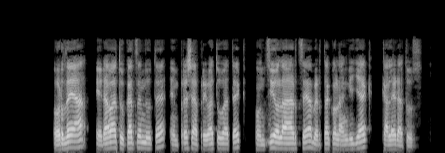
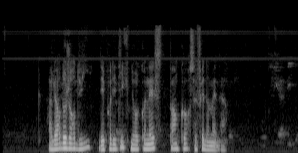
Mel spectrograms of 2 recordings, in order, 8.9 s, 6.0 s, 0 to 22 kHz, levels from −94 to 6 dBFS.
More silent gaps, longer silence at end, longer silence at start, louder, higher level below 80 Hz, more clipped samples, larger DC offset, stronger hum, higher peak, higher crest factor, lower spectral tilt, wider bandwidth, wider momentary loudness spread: first, 1.79-1.91 s, 3.32-3.37 s, 4.81-4.85 s, 4.91-5.09 s, 7.45-7.63 s vs none; second, 0.55 s vs 1.45 s; about the same, 1.05 s vs 0.95 s; first, -18 LUFS vs -32 LUFS; second, -64 dBFS vs -58 dBFS; neither; neither; second, none vs 50 Hz at -55 dBFS; first, 0 dBFS vs -12 dBFS; about the same, 18 dB vs 20 dB; second, -4 dB/octave vs -8 dB/octave; second, 8 kHz vs 11 kHz; about the same, 11 LU vs 9 LU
